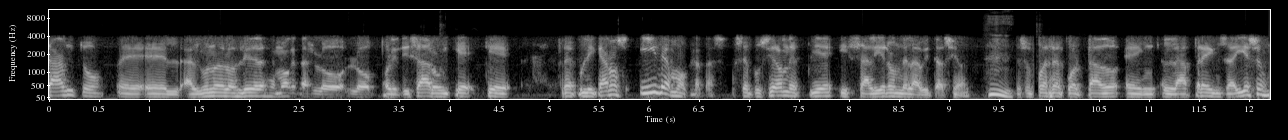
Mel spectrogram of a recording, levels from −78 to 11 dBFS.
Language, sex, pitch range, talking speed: Spanish, male, 110-140 Hz, 160 wpm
